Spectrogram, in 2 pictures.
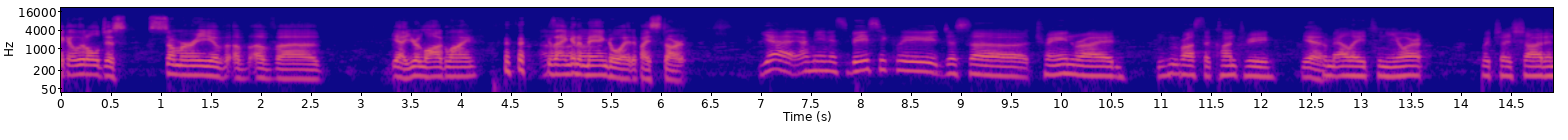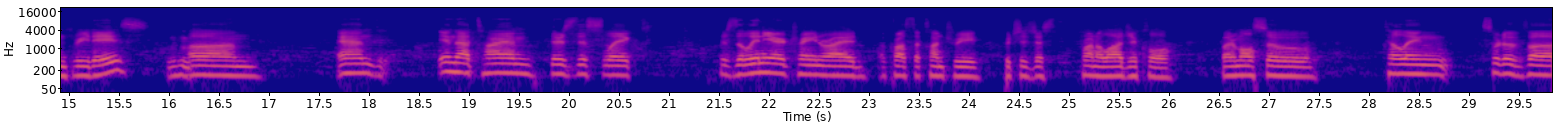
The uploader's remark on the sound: The True/False festival (based in the college town of Columbia, Missouri) has grown into one of the most outstanding annual showcases for documentary film. “Toasted,” the True/False festival’s very late-night wrap-up event, in front of a lively audience.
